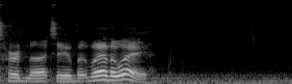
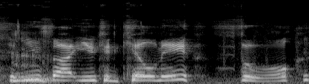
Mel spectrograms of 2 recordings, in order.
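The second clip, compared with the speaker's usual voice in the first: loud, slow, higher-pitched villain boast; taunting villain; 6 semitones higher, 7 dB louder, much slower than usual. Pretend. Guard scoffs at the failed knife throw, taunting villain. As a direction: play a triumphant guard mocking his attacker.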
